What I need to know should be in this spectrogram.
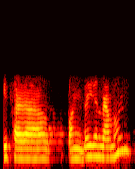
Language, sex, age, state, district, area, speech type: Bodo, female, 45-60, Assam, Chirang, rural, conversation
